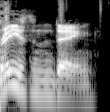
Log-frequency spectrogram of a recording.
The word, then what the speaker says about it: Riesending: Riesending.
